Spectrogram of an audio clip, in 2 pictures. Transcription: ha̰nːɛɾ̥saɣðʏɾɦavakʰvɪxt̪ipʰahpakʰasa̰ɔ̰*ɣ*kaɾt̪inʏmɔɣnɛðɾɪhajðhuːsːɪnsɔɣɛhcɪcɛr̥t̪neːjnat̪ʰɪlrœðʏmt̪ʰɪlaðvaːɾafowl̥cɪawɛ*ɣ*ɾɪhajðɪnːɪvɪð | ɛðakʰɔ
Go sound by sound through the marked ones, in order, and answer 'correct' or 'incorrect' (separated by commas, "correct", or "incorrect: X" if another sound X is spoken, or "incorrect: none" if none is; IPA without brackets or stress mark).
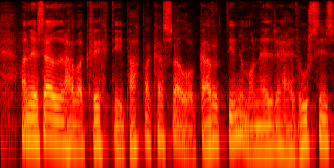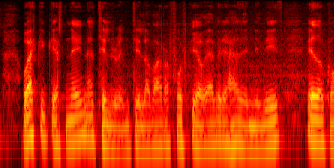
correct, incorrect: v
